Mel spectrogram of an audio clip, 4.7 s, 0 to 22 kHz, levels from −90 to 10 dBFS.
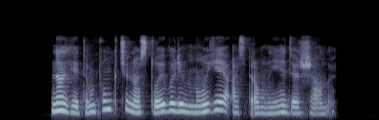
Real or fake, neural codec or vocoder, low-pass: fake; autoencoder, 22.05 kHz, a latent of 192 numbers a frame, VITS, trained on one speaker; 7.2 kHz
